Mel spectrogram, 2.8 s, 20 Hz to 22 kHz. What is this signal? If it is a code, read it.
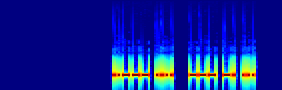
Morse code, heard as a keyed tone, about 50 wpm, 700 Hz. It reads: 2H ONS
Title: Winter Field Day Exchanges Encore 50wpm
